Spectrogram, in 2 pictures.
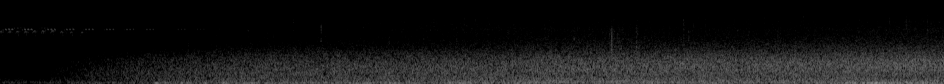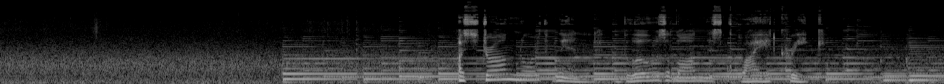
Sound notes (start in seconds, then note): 1.4 wind blowing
